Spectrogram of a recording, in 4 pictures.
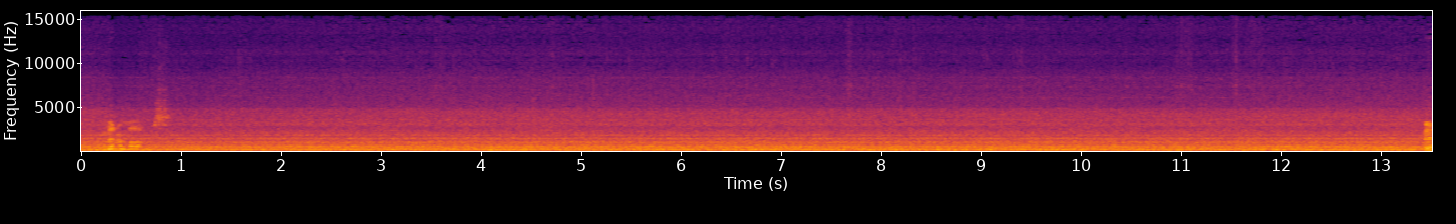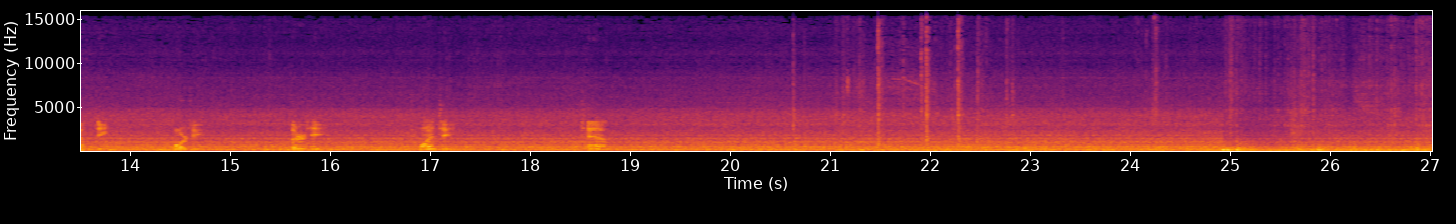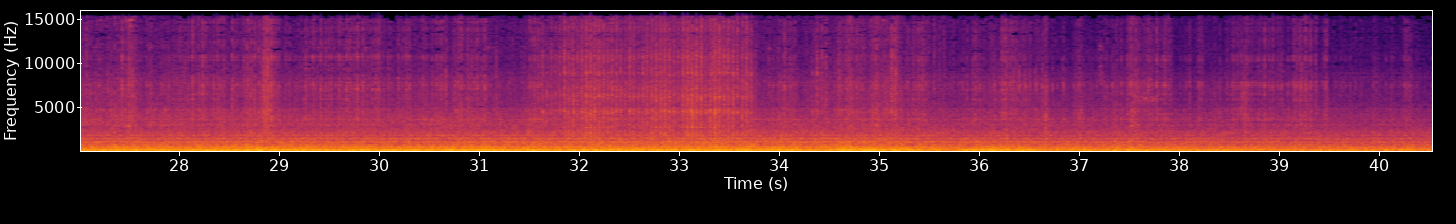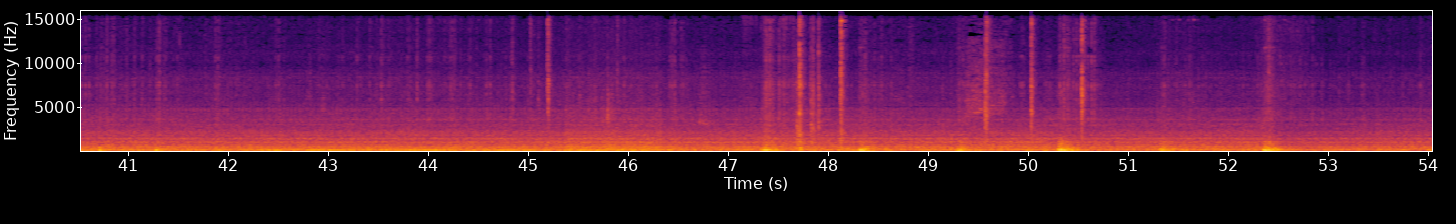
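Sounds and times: jet engines and airflow roar: 0.0s - 54.0s
thump: 52.4s - 52.7s.

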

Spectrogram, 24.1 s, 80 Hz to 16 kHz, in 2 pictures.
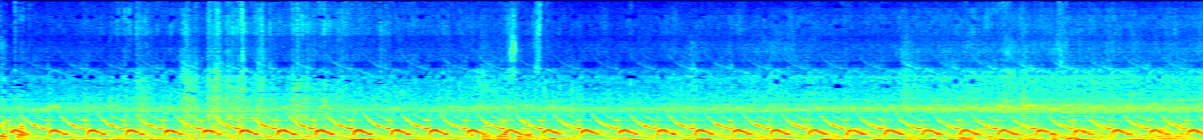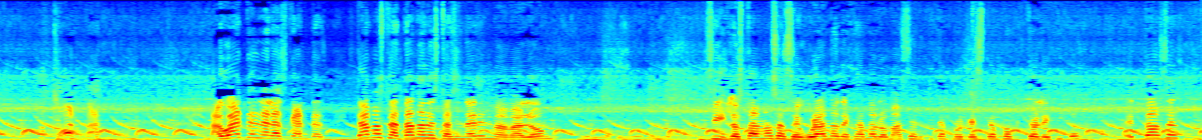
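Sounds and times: vehicle alarm siren sweeping: 0.0s - 24.0s.

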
